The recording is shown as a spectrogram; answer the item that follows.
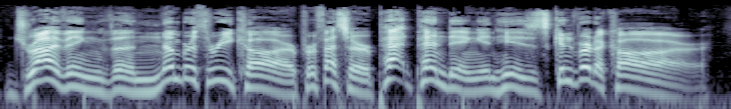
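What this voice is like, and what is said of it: Cartoon race announcer voice. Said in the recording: “I can do my wacky racist voice.”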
